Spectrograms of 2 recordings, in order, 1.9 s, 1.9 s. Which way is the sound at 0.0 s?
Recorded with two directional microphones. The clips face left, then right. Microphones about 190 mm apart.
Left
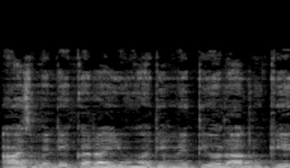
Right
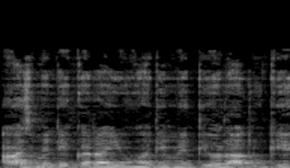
30° left (ahead or behind).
